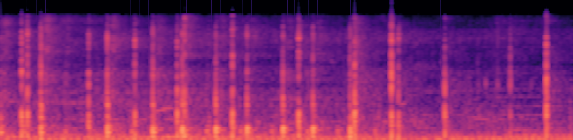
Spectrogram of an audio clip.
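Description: Fireworks display: aerial shells bursting and crackling in a quick, irregular series of sharp bangs and pops, several a second.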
